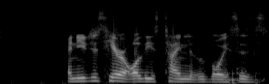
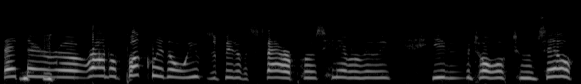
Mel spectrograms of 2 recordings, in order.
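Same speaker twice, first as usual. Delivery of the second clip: louder, faster, swearing with delight; higher, giddy mushroom crowd; excited spore colony; 3 dB louder than usual. Acted. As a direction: spores thrilled to finally talk. Spores speaking.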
